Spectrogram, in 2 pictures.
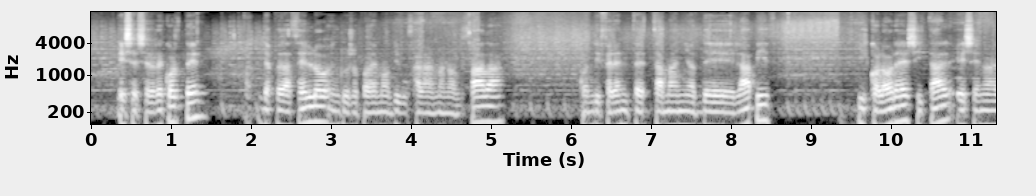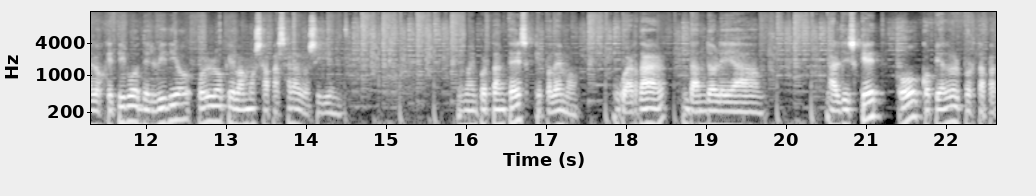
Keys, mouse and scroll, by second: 1.0 click, 3.3-4.4 drag, 5.0 click, 6.7 click, 8.3 click, 12.0 click, 21.8 click.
